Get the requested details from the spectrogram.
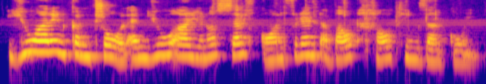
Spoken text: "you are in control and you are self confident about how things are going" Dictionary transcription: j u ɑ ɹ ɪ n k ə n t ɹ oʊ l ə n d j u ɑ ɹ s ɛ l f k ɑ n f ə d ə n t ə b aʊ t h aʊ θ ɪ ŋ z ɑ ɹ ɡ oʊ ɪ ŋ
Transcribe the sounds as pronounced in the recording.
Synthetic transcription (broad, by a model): j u ɑ ɹ ɪ n k ə n t ɹ oʊ l ə n d j u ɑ ɹ s ɛ l f k ɑ n f ə d ə n t ə b aʊ t h aʊ t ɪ ŋ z ɑ ɹ ɡ oʊ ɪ ŋ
